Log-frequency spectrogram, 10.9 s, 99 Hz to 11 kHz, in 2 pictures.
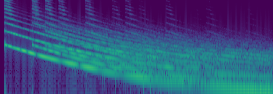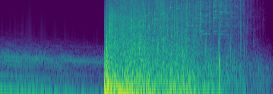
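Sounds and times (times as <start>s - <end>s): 
space ship explosion: 7.6s - 9.5s.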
